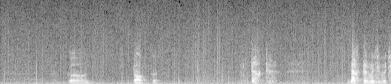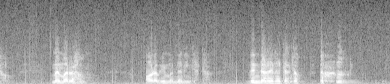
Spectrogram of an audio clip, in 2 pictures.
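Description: A middle-aged man speaks anxiously in short bursts, close by.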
